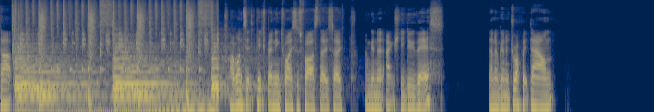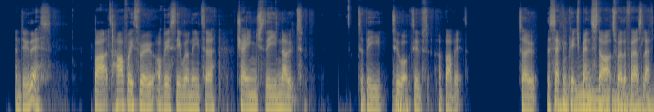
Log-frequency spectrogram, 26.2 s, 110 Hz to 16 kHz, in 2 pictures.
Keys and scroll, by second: 0.2 space, 2.9 super+z, 4.3 space, 5.1 space, 5.2 super+z, 15.3 Tab.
